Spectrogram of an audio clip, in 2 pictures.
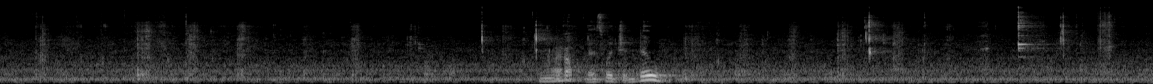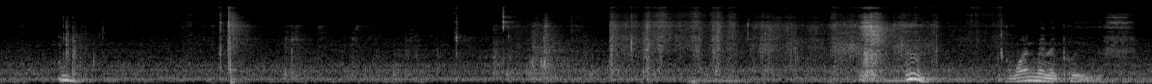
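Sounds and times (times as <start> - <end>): faint steady hum: 0.0 - 23.0
chewing and smacking: 0.3 - 5.6, 6.8 - 9.6, 14.3 - 16.7
person murmuring: 20.2 - 21.0.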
